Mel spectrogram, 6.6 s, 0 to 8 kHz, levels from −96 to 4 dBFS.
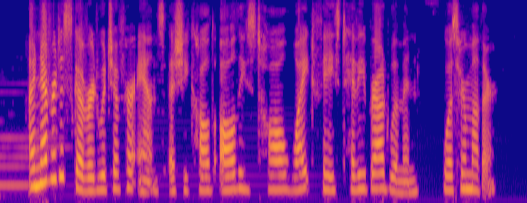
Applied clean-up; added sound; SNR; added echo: classical method spectral subtraction.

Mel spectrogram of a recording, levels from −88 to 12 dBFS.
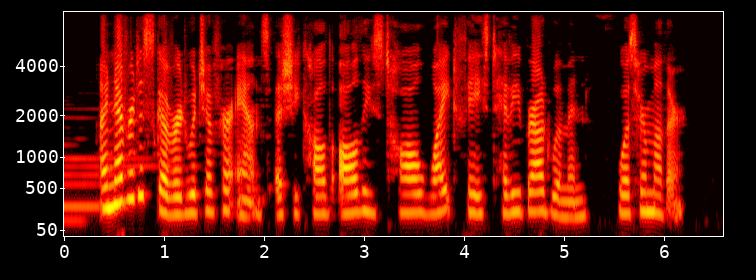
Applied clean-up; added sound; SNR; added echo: classical method Wiener filter.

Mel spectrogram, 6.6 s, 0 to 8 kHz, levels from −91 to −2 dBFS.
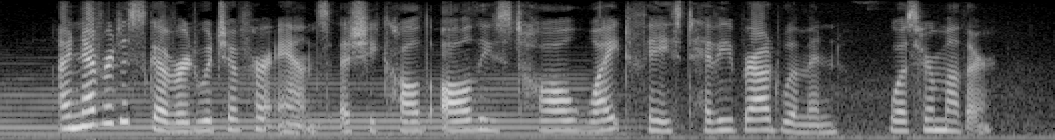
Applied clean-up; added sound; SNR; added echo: none; Alarm / Ocean / Boat, Water vehicle; 14 dB; none.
